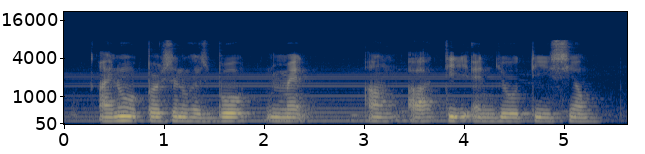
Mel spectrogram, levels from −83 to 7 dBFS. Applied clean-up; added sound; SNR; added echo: none; Bowed string instrument; 20 dB; none.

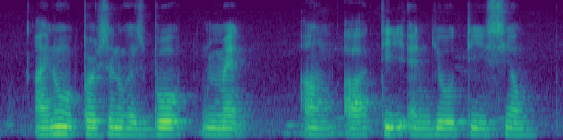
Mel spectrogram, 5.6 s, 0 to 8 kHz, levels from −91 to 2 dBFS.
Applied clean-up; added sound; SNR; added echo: none; none; none; none.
